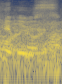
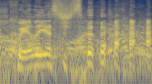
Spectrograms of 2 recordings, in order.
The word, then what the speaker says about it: Caylus: How do you pronounce the name of your winery? It's Domaine Caylus. Domaine Caylus. What did I call it? A Qualius?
